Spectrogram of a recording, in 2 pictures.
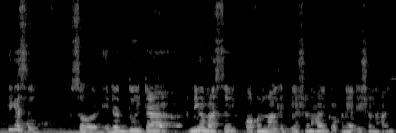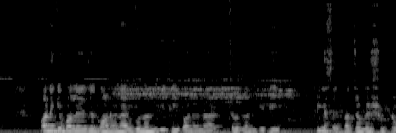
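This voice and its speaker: A man with a Bangladeshi Bengali accent and a high, slightly mellow voice teaches students a math lesson in a chatty, conversational style. He blends in English terms and repeatedly asks whether the class is following. The low-quality recording carries a little hiss or hum.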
